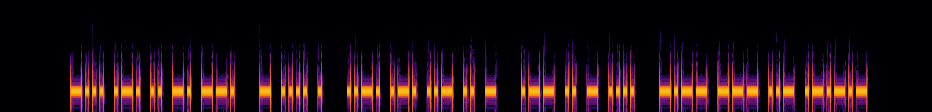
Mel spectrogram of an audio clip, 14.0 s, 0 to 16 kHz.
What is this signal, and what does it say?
Morse code, heard as a keyed tone, about 22 wpm, 700 Hz. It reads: BRING THE FRUIT WITH YOU.
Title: Sentences from Top 1300 Words 22wpm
